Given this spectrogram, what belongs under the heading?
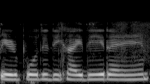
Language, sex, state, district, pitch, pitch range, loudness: Hindi, female, Bihar, Araria, 230 Hz, 225-230 Hz, -22 LUFS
